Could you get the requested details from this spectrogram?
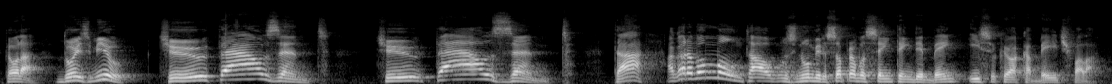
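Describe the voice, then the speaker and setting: A male English teacher with a Brazilian Portuguese accent, his pitch swinging widely as he speaks. He drills each word slowly and clearly, then slips in a light joke for his learners. His tone is animated and full of movement, a classroom voice. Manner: lively, repeats words slowly for drill, jokes with learners. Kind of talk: recorded English lesson.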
